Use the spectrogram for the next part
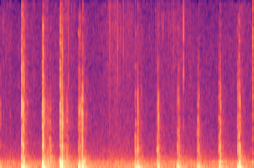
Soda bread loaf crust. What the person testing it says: I just want to tap on it so you can hear the lovely crust that's been created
